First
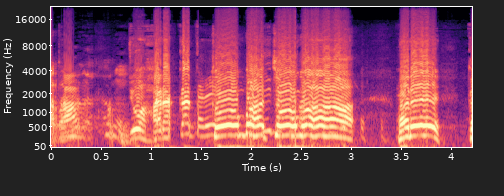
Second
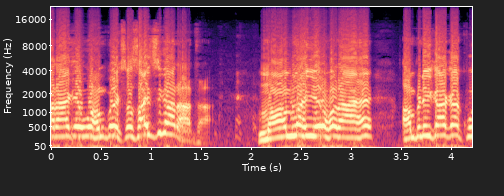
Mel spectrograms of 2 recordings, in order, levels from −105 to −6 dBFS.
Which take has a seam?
first; 1 cut; at 1.4 s

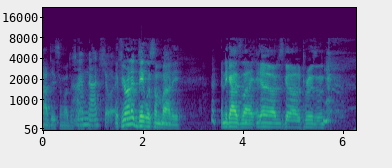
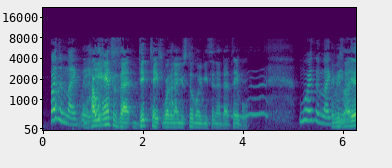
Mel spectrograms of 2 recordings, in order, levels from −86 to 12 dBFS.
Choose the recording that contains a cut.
first; 1 cut; at 4.3 s

